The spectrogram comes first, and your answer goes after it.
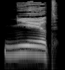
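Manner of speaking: loud, high cry of refusal; distraught denial. A narrator's reading. Wife shakes head harder, denying.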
